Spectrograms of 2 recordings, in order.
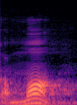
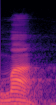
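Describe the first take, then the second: First: The syllable is heavy with a darkened vowel. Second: The syllable is light with a clear vowel. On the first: The speaker calls it wrong. "On ne dit pas donc Mo" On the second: The speaker calls it right. "lu de façon légère"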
